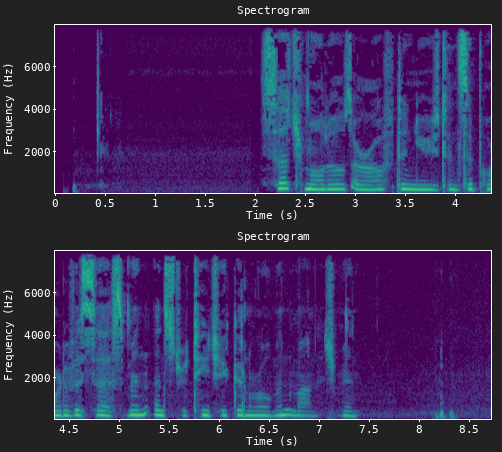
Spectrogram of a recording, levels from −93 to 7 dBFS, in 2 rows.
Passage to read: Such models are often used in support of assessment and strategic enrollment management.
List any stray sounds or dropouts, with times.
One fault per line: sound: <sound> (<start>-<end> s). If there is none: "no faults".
no faults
